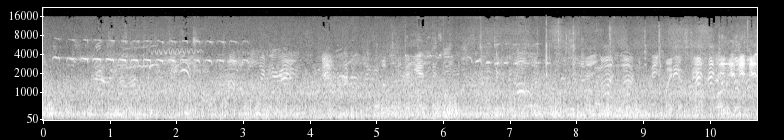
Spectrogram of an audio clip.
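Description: Wind buffeting the microphone, with distant shouting from players and spectators. A high warbling whistle-like tone lasts for about the first three seconds.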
